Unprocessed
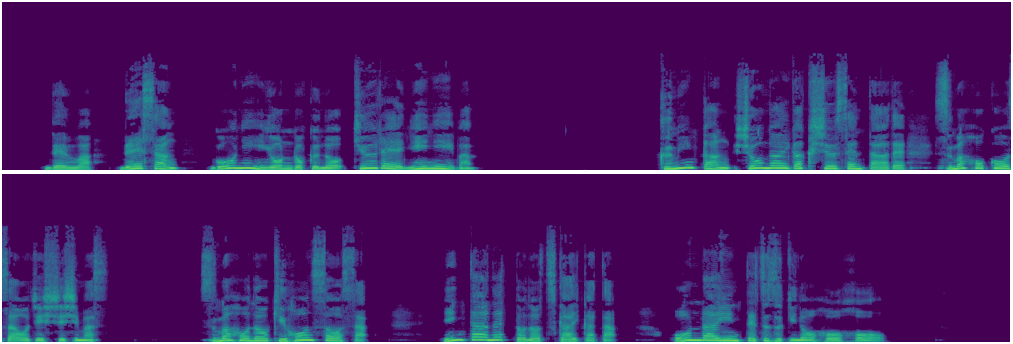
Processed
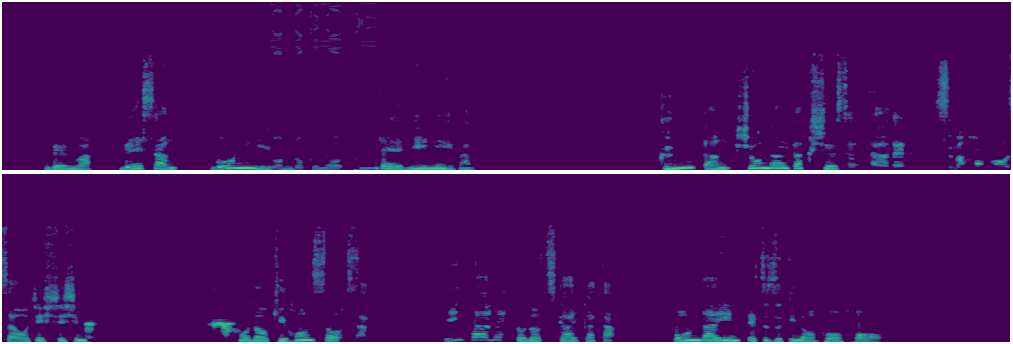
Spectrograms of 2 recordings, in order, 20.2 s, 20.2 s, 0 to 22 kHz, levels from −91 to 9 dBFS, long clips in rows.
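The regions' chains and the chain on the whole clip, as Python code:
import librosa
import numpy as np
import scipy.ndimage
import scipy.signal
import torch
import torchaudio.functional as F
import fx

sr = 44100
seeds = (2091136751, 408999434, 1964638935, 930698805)

y = fx.chain(x, sr, fx.law_mismatch(coded='mu'),
    fx.level_steps(step_db=15),
    fx.resample_linear(factor=8), at=(2.67, 3.74))
y = fx.chain(y, sr, fx.highpass(hz=1100.0, slope=12),
    fx.comb(ms=4.4, depth=0.53), at=(8.4, 10.09))
y = fx.chain(y, sr, fx.highpass(hz=220.0, slope=12),
    fx.freq_invert(carrier_hz=2700), at=(10.92, 12.46))
y = fx.chain(y, sr, fx.highpass(hz=1300.0, slope=6),
    fx.dispersion(late='highs', ms=47.0, hz=2700.0), at=(13.44, 15.17))
y = fx.bin_expand(y, sr, power=3.0)
y = fx.band_squash(y, sr, depth_pct=40)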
